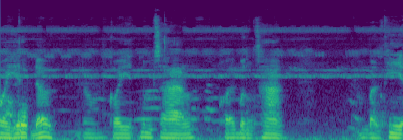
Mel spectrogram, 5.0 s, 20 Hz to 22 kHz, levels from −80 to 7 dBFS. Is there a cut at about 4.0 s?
no; 0 cuts

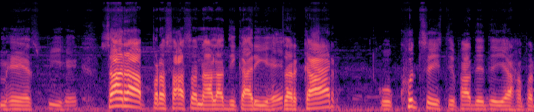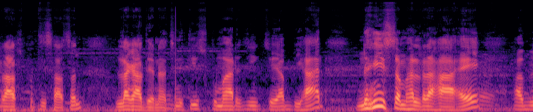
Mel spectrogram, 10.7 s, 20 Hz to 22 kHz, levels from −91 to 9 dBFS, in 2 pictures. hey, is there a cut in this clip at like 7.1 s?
yes; 2 cuts; at 2.8 s, 7.1 s

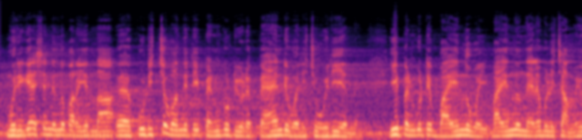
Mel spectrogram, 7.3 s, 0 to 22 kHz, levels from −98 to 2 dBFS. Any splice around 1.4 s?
yes; 1 cut; at 1.4 s

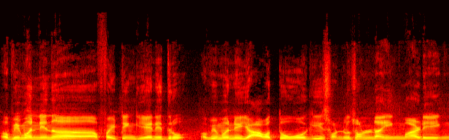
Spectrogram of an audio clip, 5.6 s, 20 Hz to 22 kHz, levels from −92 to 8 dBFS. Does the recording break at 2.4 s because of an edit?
yes; 1 cut; at 2.4 s

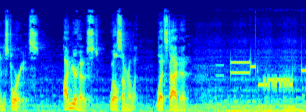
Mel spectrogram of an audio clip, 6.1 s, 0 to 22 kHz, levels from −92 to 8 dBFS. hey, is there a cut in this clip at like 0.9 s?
no; 0 cuts

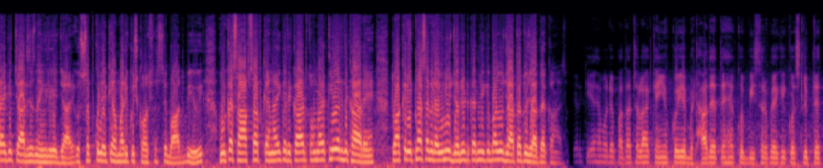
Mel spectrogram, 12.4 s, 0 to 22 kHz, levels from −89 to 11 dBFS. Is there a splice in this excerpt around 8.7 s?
yes; 1 cut; at 8.7 s

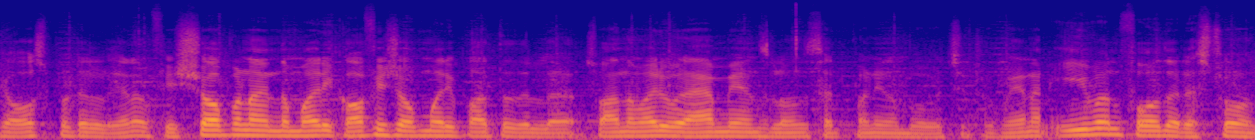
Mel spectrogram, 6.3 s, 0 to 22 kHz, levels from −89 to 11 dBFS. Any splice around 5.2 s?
yes; 1 cut; at 5.2 s

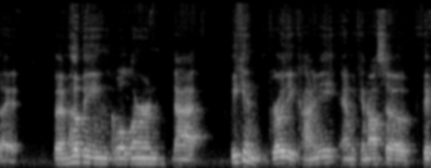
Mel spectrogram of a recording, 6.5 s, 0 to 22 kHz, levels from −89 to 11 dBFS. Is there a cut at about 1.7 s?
yes; 2 cuts; at 1.7 s, 3.3 s

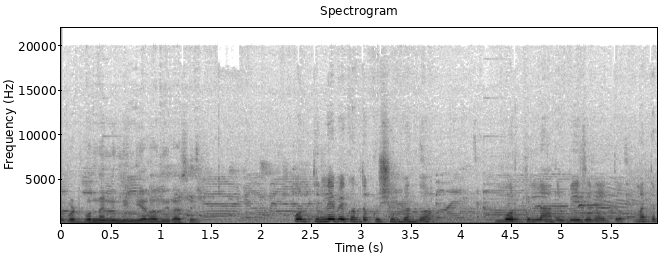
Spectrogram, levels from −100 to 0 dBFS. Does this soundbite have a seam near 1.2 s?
no; 0 cuts

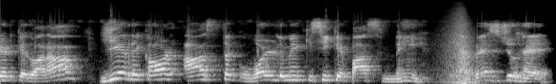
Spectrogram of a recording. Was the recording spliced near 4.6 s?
yes; 1 cut; at 4.6 s

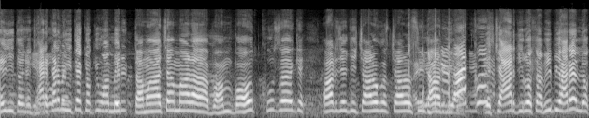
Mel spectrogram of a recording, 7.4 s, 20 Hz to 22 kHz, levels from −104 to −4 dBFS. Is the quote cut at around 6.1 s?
yes; 2 cuts; at 1.6 s, 6.1 s

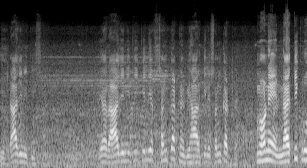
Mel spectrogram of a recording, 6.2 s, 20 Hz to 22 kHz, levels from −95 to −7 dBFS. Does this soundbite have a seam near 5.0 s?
yes; 1 cut; at 5.0 s

